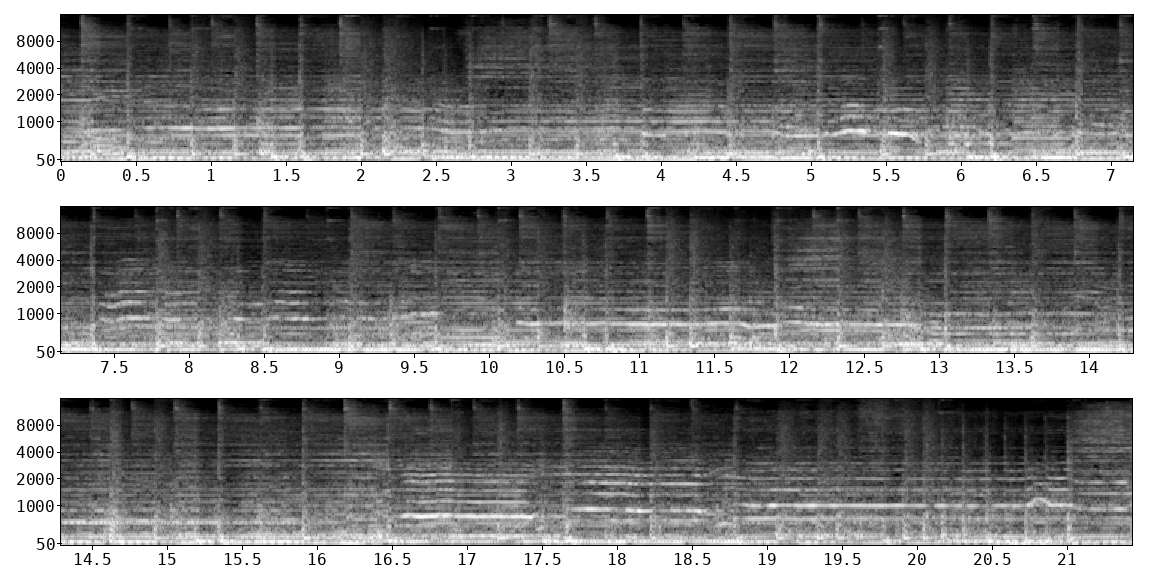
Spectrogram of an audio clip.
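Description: Live band with women singing over drum kit, acoustic guitar and a large hand-played frame drum.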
